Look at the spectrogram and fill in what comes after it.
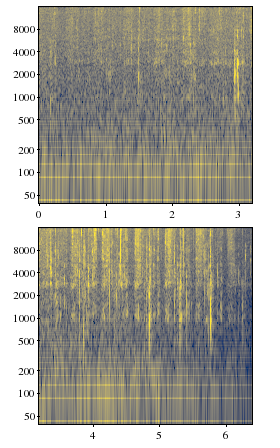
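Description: Shiba Inu chewing and tearing at a paper face mask: scattered small crackles and snaps over a steady low hiss, coming thicker after about two and a half seconds.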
